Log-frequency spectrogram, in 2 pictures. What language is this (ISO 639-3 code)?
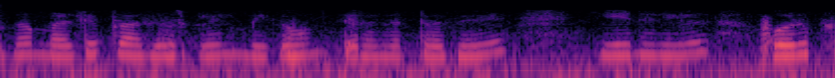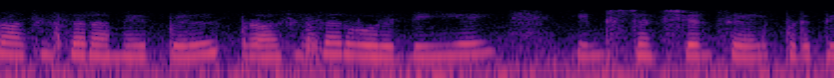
tam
